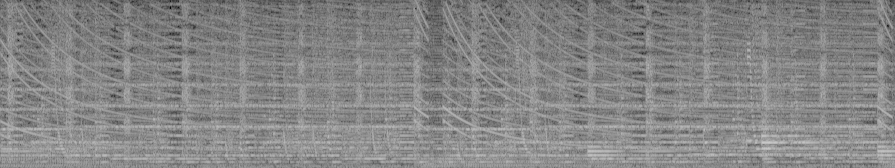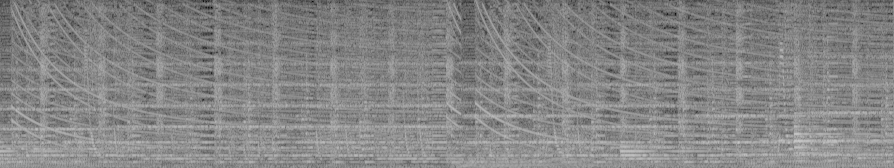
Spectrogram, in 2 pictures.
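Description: An FL Studio melody transposed up two semitones for a glo-style trap beat: dense, bright layered synth tones play continuously at an even, loud level, with no voices.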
